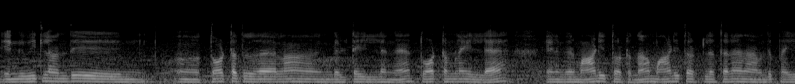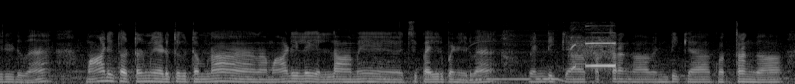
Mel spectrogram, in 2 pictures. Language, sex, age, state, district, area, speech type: Tamil, male, 30-45, Tamil Nadu, Thanjavur, urban, spontaneous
